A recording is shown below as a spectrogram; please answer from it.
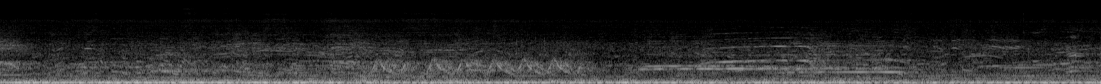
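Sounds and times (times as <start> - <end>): steady low rumble: 0.0 - 11.0
siren-like wail: 3.4 - 8.8.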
